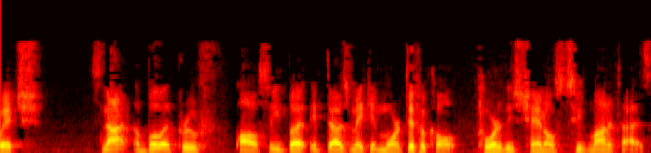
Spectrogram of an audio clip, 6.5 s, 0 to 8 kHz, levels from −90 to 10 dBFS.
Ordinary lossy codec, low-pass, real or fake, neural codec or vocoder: MP3, 24 kbps; 7.2 kHz; fake; codec, 16 kHz, 4 kbps, FunCodec, trained on LibriTTS, 50 frames a second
